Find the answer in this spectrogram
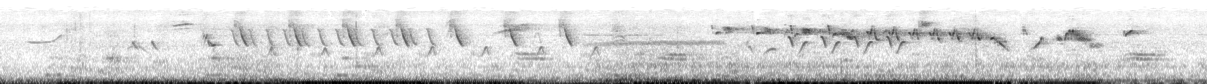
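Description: Small birds chirping in two quick runs of rapid, repeated high notes, over a heavy low rumble on the microphone.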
